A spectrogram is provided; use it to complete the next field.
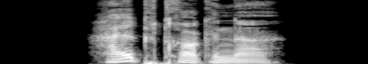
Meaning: inflection of halbtrocken: 1. strong/mixed nominative masculine singular 2. strong genitive/dative feminine singular 3. strong genitive plural
- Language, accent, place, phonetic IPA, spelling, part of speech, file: German, Germany, Berlin, [ˈhalpˌtʁɔkənɐ], halbtrockener, adjective, De-halbtrockener.ogg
